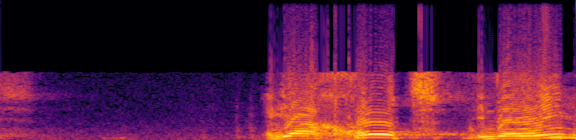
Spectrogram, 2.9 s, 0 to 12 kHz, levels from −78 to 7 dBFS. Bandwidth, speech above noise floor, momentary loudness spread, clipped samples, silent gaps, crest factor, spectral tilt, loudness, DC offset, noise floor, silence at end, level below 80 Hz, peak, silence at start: 12 kHz; 35 dB; 9 LU; 9%; none; 8 dB; -4.5 dB/octave; -6 LUFS; under 0.1%; -40 dBFS; 0 s; -38 dBFS; 0 dBFS; 0 s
